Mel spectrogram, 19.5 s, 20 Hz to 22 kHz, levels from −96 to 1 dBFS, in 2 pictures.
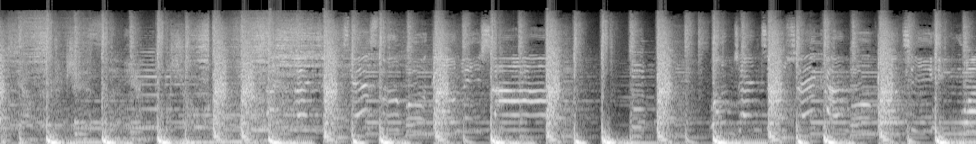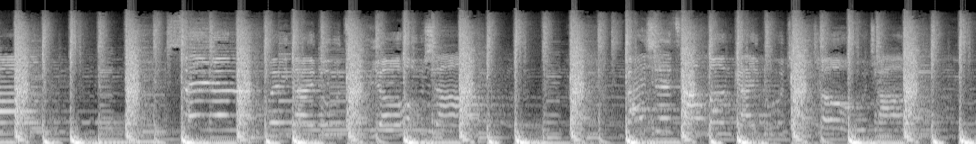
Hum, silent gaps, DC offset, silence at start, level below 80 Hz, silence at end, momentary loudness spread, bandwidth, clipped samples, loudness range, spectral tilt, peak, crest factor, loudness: none; none; 0.3%; 0 s; -14 dBFS; 0 s; 6 LU; 17 kHz; 0.3%; 2 LU; -3 dB/octave; 0 dBFS; 10 dB; -10 LUFS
